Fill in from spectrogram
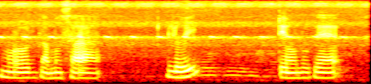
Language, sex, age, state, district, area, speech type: Assamese, female, 60+, Assam, Tinsukia, rural, spontaneous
